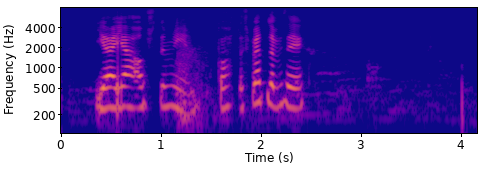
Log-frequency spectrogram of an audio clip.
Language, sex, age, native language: Icelandic, female, 13, Icelandic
